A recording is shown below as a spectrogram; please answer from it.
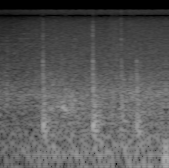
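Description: Faint, irregular clicks of a fishing reel being cranked in, over a soft steady hiss.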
